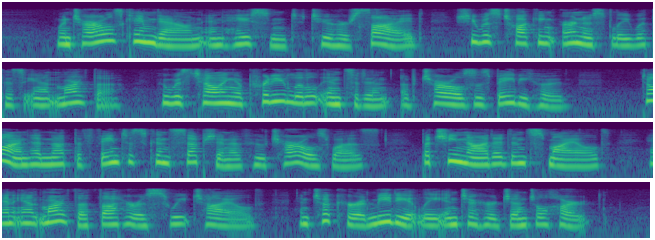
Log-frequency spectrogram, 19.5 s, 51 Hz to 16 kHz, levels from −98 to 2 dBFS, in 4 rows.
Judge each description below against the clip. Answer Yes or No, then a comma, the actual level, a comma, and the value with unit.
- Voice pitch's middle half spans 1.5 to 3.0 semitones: No, average, 4.0 semitones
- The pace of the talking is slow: No, average, 180 wpm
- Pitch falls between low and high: No, high, 215 Hz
